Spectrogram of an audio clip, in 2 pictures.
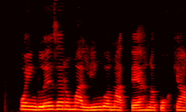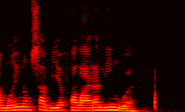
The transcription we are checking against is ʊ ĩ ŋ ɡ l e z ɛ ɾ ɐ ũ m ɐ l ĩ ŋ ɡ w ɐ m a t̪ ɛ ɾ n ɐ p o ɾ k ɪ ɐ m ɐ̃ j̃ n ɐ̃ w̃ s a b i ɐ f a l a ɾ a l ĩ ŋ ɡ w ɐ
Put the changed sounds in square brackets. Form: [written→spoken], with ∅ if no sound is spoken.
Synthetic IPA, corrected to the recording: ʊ ĩ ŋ ɡ l e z ɛ ɾ ɐ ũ m ɐ l ĩ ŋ ɡ w ɐ m a t̪ ɛ ɾ n ɐ p o ɾ k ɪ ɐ m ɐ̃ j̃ n ɐ̃ w̃ s a b i ɐ f a l a ɾ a l ĩ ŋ ɡ w ɐ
